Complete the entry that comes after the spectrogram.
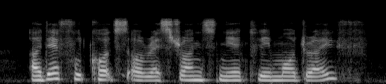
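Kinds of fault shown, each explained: Repeated stalls (stutter): the jitter buffer ran dry 14 times from 2.37 to 3.82 s, each gap up to 28 ms stretched from prior sound, showing as smeared, repeated spectral slices.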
